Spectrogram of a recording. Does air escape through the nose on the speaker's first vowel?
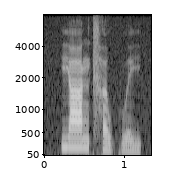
no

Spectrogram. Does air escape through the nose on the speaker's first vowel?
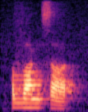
no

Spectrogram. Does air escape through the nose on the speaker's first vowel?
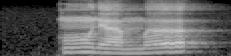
yes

